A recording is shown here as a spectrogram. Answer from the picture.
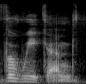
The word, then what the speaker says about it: The Weeknd: Somewhere in the description, but I was listening to Often by I'm pretty sure it's pronounced The Weeknd, but it's not spelled Weeknd, but I gotta tell you this much.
